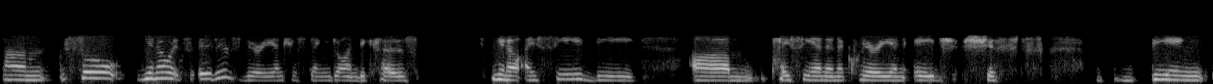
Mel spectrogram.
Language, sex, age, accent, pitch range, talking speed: English, female, 40-59, American, 175-200 Hz, 115 wpm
